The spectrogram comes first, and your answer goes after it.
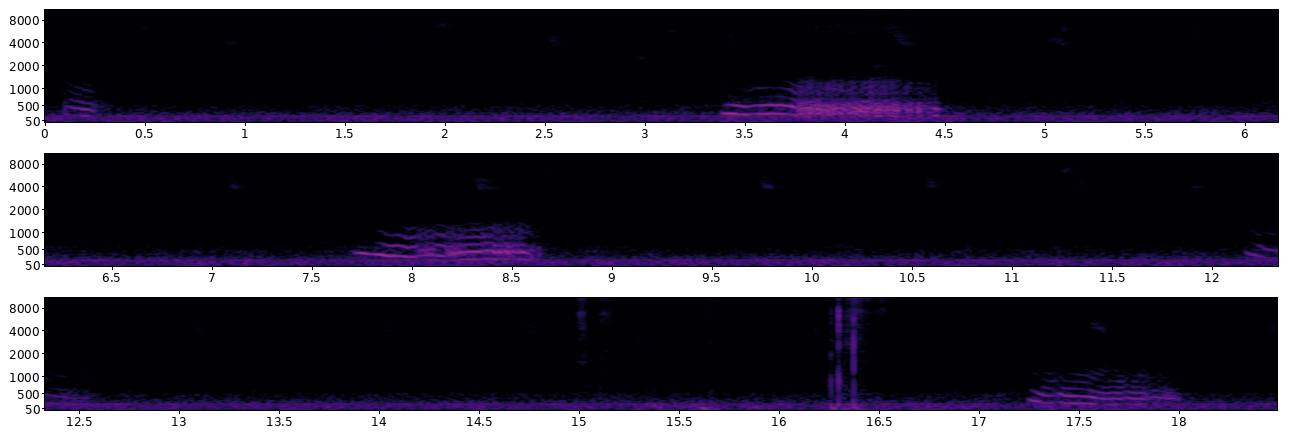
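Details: Norwegian Forest Cat asleep and snoring, with rasping wavering breaths recurring roughly every four seconds, fading on the later ones, plus a single sharp click near the end against a constant low background hum.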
